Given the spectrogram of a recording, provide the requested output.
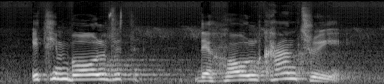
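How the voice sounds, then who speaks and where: A woman speaks in a Spanish accent. Noticeable background noise runs behind her. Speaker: whistleblower. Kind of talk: testimony speech. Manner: halting.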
